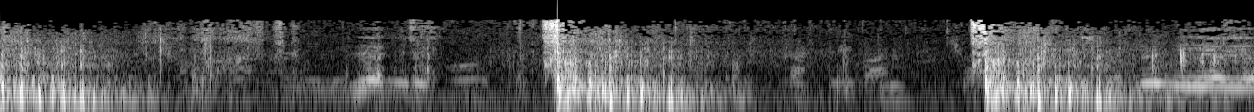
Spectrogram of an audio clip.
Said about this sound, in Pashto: وسلوالو دیوال وهلی دی او هره شیبه د عمومي سړک پر امنیتي پوسته د ښکاري ټوپک ډزې کوي.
